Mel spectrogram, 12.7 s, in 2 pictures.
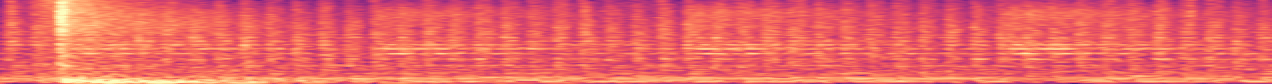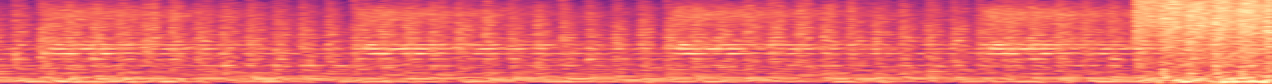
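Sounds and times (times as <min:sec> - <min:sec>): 
percussion pulses: 0:00.0 - 0:12.7.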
